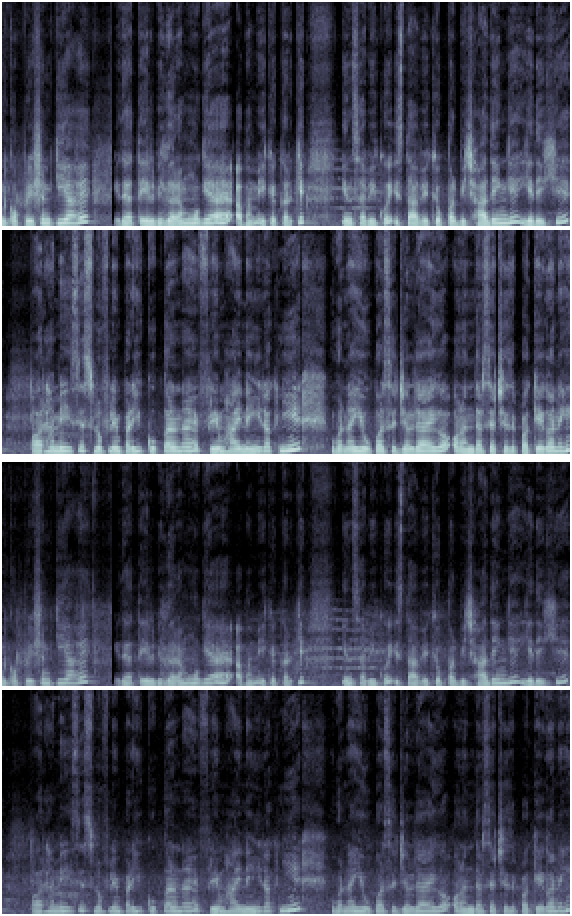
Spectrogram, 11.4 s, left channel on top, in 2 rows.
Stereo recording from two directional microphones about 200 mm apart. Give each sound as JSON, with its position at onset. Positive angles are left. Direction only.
{"t": 0.0, "sound": "speech", "side_deg": 35}
{"t": 6.0, "sound": "speech", "side_deg": 50}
